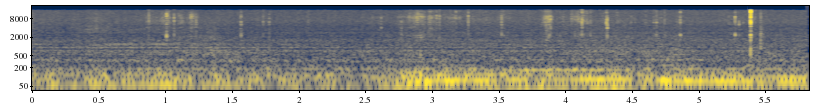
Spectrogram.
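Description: Plastic tape crinkles softly as it is wrapped around a small metal fitting.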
